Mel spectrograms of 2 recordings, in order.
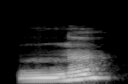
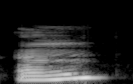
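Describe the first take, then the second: First: "н" as a plain n, tongue tip on upper teeth; dental n. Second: Higher "н", sounded as English ng; velar ng. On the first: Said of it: "кончик языка прижимается к верхним зубам". (зубное «н») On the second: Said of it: "задняя часть языка тесно прижимается". (заднеязычное «н», как ng) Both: Shown as a demonstration.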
